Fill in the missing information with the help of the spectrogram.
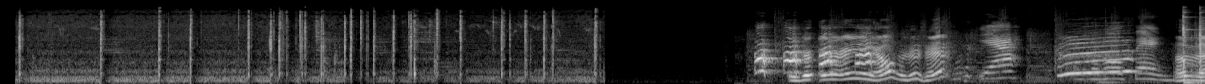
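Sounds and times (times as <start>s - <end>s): popcorn popping: 0.2s - 6.1s
steady hiss: 0.2s - 6.1s.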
